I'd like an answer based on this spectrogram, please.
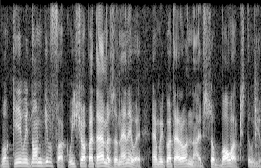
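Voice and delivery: bad, terrible put-on Russian accent. Acting out an imagined phone call with Trump: bad Russian accent as Putin. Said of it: "That was the worst Russian accent".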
